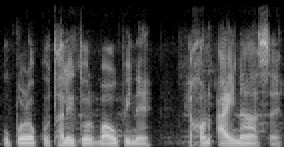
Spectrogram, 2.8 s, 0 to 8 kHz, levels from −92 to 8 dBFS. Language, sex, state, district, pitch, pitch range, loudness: Assamese, male, Assam, Kamrup Metropolitan, 115 Hz, 110-115 Hz, -18 LUFS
